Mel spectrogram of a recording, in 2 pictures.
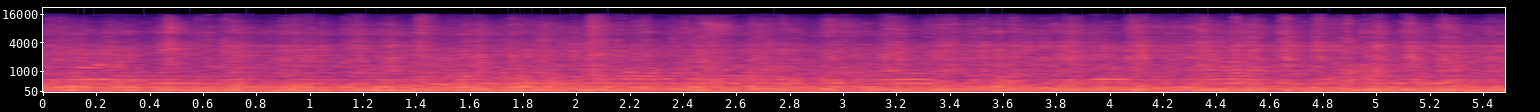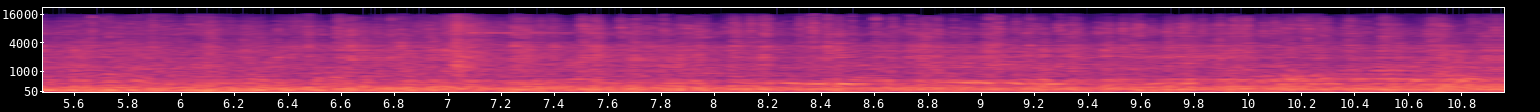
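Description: Steady engine noise with distant voices mixed in. It runs at an even level throughout, with no revs.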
